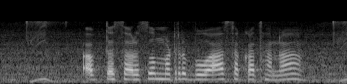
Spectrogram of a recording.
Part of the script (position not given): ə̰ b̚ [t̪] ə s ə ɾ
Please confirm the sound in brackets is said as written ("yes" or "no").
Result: yes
